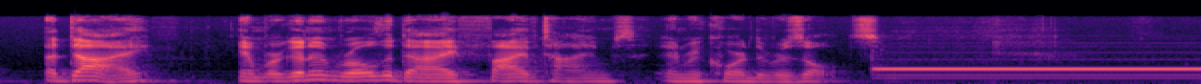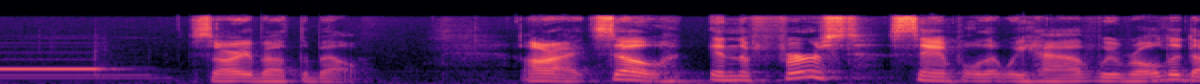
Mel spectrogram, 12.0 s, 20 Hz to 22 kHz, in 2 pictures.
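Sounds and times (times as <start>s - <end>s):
bell steady tone: 4.4s - 6.8s.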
